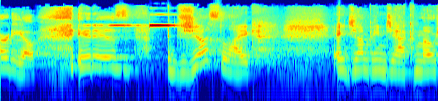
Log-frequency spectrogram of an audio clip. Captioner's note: timer beeps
